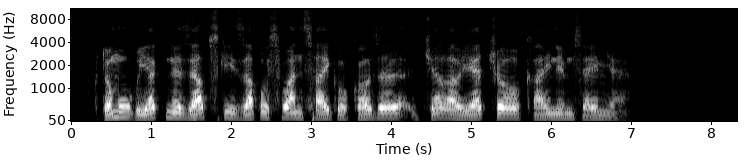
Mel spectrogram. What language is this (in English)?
Upper Sorbian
